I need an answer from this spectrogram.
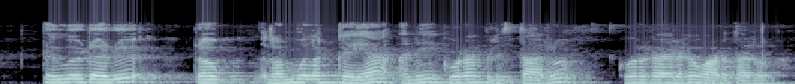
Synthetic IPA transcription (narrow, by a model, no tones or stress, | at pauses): t̪ɐʋɐʈɐd̪u | ɾɐmːulɐkːɐjaʔɐnikuːɽaːpilust̪aːɾukuːɾɐɡaːjuluɡaːʋaːɽut̪aːɾu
